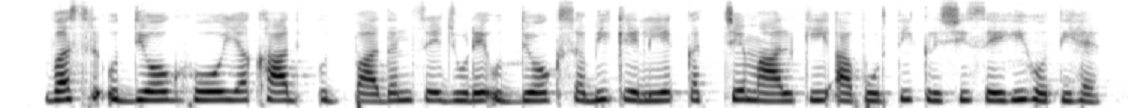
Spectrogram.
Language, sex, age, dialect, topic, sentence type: Hindi, female, 18-24, Marwari Dhudhari, agriculture, statement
